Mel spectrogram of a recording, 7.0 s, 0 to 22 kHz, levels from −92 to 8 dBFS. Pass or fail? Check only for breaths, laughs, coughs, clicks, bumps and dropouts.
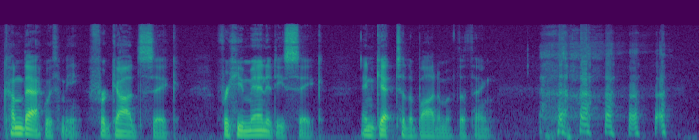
fail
